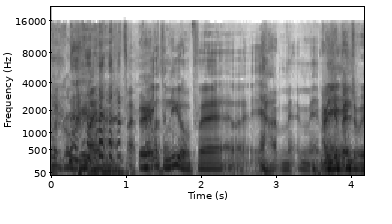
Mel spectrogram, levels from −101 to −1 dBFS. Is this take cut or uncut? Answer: cut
